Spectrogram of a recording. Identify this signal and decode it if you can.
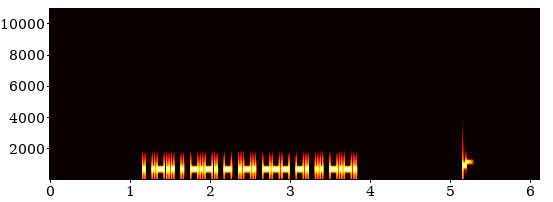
Morse code, heard as a keyed tone, about 40 wpm, 700 Hz. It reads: ELECTRONIC
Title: Top 1001-1250 Words 40wpm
